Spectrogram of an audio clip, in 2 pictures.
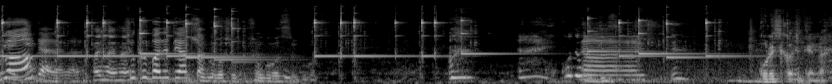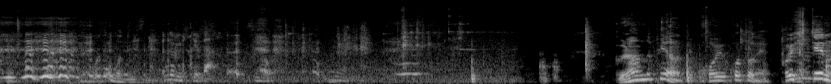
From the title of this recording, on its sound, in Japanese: まんぷく食堂からゲリラライブ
